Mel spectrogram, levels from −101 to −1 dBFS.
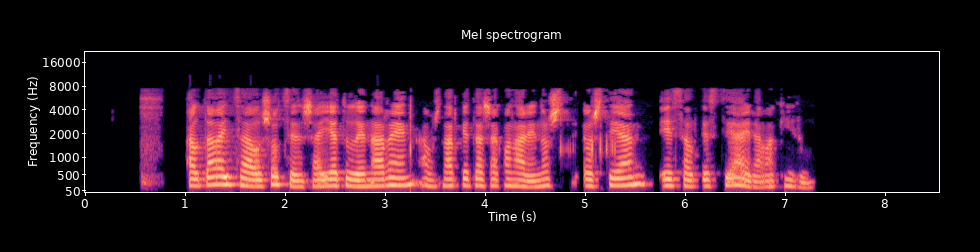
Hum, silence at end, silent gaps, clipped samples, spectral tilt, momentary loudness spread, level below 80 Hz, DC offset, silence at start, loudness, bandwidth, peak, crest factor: none; 1.25 s; 0.79-1.00 s, 5.69-5.73 s; under 0.1%; -4.5 dB/octave; 11 LU; -64 dBFS; under 0.1%; 0.55 s; -16 LUFS; 7.8 kHz; 0 dBFS; 18 dB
